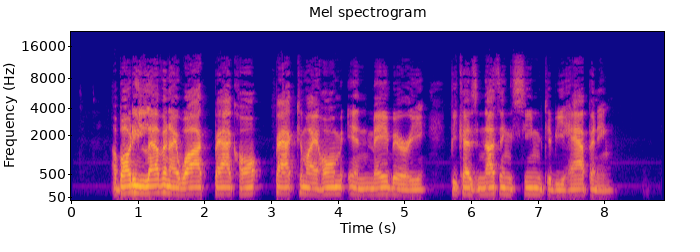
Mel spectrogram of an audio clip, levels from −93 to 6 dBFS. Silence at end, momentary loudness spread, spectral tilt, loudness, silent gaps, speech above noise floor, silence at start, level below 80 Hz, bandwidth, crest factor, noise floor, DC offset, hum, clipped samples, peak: 0.8 s; 13 LU; -4.5 dB/octave; -18 LUFS; none; 51 dB; 0.65 s; -60 dBFS; 13 kHz; 18 dB; -69 dBFS; under 0.1%; none; under 0.1%; 0 dBFS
